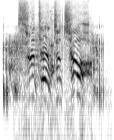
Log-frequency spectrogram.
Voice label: fire in hole kor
